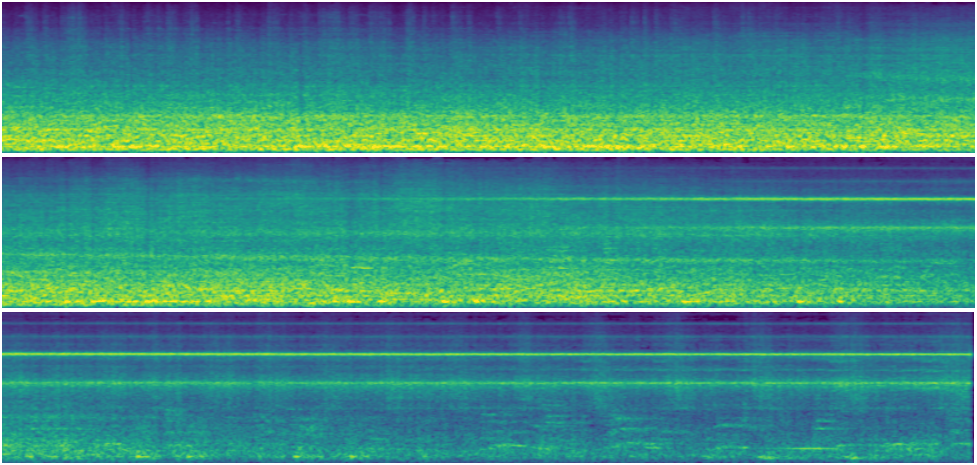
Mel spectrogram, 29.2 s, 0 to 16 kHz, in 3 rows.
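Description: E5 series Shinkansen pulling slowly into a station platform. The rumble of its wheels and running gear fades as it slows. A steady high-pitched squeal sets in about halfway through as it comes to a stop.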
